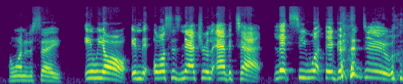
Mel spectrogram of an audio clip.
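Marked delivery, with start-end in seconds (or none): 1.7-8.1 put-on British wildlife-host voice, much higher. Narrating like a wildlife host, a speaker does a Steve Irwin impression in British accent. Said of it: "that's a British accent for Steve Irwin".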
